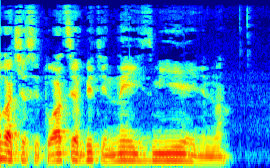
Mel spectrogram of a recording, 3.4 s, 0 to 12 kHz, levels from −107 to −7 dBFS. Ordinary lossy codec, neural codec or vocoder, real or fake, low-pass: AAC, 32 kbps; none; real; 10.8 kHz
